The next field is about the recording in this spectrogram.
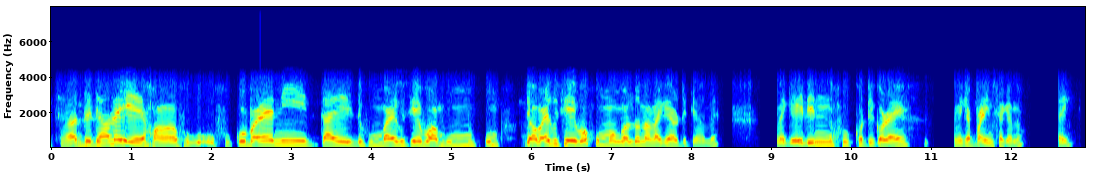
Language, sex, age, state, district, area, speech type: Assamese, male, 18-30, Assam, Kamrup Metropolitan, urban, conversation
